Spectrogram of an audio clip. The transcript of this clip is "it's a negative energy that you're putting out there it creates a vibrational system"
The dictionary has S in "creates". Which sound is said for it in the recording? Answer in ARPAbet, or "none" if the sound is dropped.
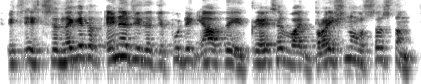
none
